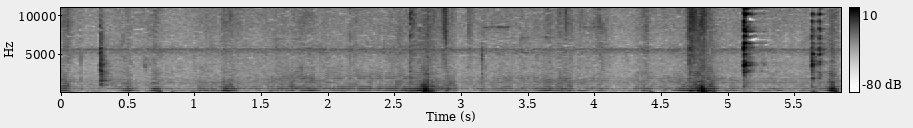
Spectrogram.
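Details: Honey bees congregating near their old hive while it is removed from an old church; steady low buzzing hum with sharp clicks and knocks scattered through, and brief human speech.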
